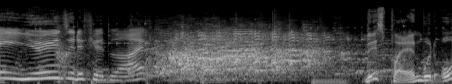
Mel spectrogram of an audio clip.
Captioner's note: laughter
